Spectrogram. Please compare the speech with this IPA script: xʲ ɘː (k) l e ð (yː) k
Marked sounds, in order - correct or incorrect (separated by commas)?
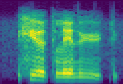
correct, correct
